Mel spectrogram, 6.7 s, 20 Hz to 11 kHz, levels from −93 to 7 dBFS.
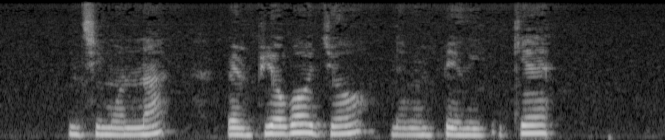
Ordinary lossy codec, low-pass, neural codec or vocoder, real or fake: Opus, 64 kbps; 9.9 kHz; none; real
